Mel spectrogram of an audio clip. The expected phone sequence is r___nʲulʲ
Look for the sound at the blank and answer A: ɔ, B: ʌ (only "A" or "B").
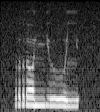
A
